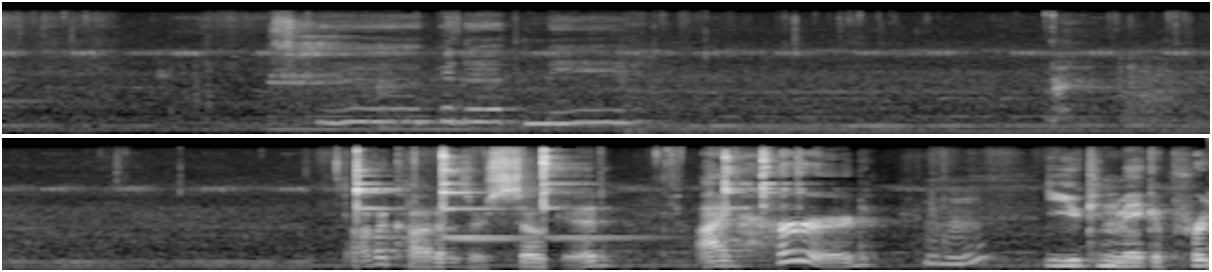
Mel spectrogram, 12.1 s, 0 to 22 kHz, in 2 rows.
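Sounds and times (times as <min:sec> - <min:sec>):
thin high whine: 0:00.0 - 0:10.9.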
